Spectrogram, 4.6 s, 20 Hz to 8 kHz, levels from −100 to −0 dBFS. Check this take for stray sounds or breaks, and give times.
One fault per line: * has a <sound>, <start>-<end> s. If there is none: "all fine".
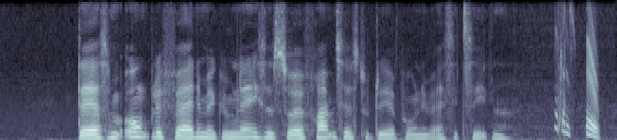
* has a chirp, 4.2-4.5 s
